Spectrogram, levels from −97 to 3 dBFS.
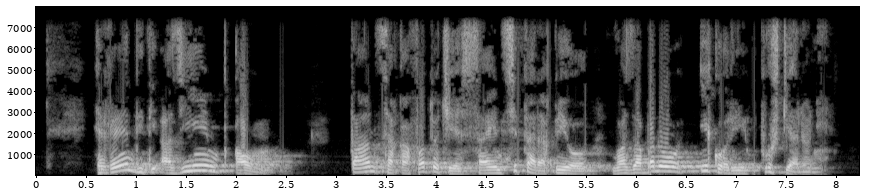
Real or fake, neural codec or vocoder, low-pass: real; none; 7.2 kHz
